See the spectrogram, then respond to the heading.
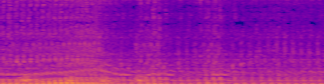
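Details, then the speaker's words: Free carbureted quad (ATV), first start in several years, choke on: fires, runs loud briefly, then settles into an even, steady idle; no smoke, no leaks from overflow or float bowl; normal start and idle. "it idles. Just like that, it is idling perfectly. No smoke coming out right now."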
